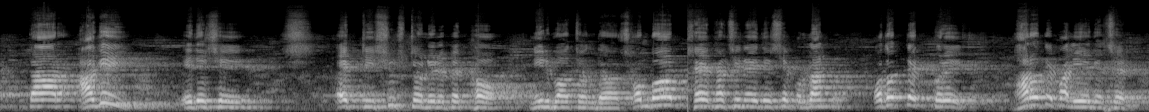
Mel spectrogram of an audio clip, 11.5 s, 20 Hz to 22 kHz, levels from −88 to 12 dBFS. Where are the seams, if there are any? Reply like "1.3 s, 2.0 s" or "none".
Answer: 6.8 s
